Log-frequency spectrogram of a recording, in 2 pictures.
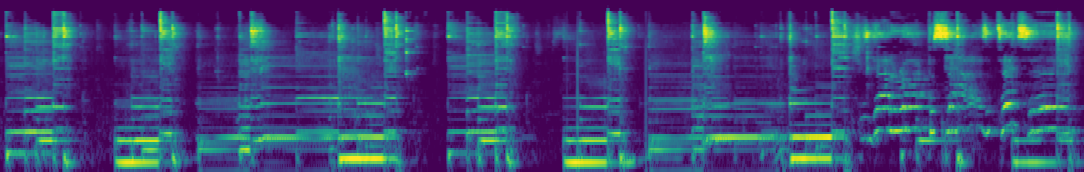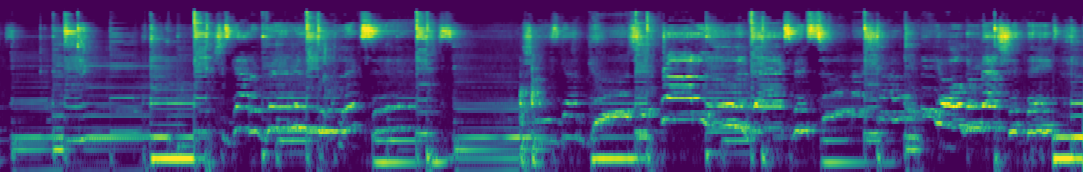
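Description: Acoustic guitar strummed in a steady rhythmic pattern, with a woman's voice singing over it, more clearly in the second half.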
